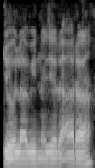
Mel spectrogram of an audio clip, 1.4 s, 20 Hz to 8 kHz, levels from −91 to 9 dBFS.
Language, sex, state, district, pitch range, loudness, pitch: Hindi, male, Chhattisgarh, Raigarh, 105-110 Hz, -19 LUFS, 110 Hz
